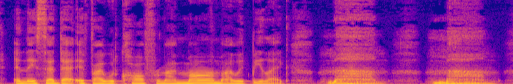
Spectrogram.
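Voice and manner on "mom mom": very low, rasping truck-driver voice. Acting out calling for mom the way others described it, imitating a raspy throat voice. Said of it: "I would sound like a truck driver and that my throat was raspy".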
